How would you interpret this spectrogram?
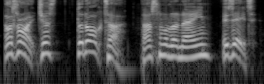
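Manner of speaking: high, loud eager insistence; high insistent doctor. Acted.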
